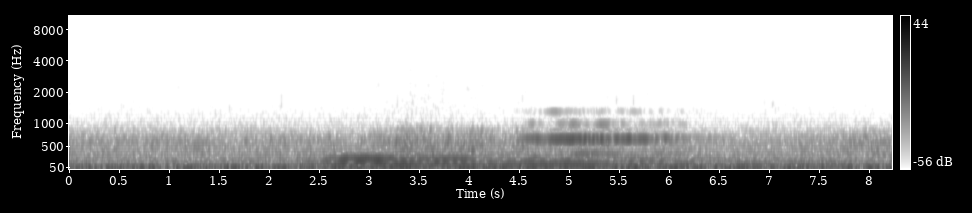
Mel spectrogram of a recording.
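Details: Whale singing in long, steady harmonic moans that layer low and higher tones between two and six seconds, with a higher whistle-like note near five seconds, above continuous deep water noise.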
